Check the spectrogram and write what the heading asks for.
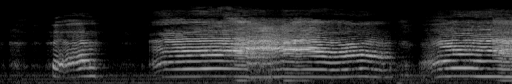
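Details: Infant niece crying nonstop: loud, sustained wailing cries broken by brief catches of breath, in a small room; ordinary infant crying.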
